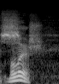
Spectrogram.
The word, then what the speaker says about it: Milish: Milish. Am I saying it right? – Yeah, no, it sounds like Milish.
